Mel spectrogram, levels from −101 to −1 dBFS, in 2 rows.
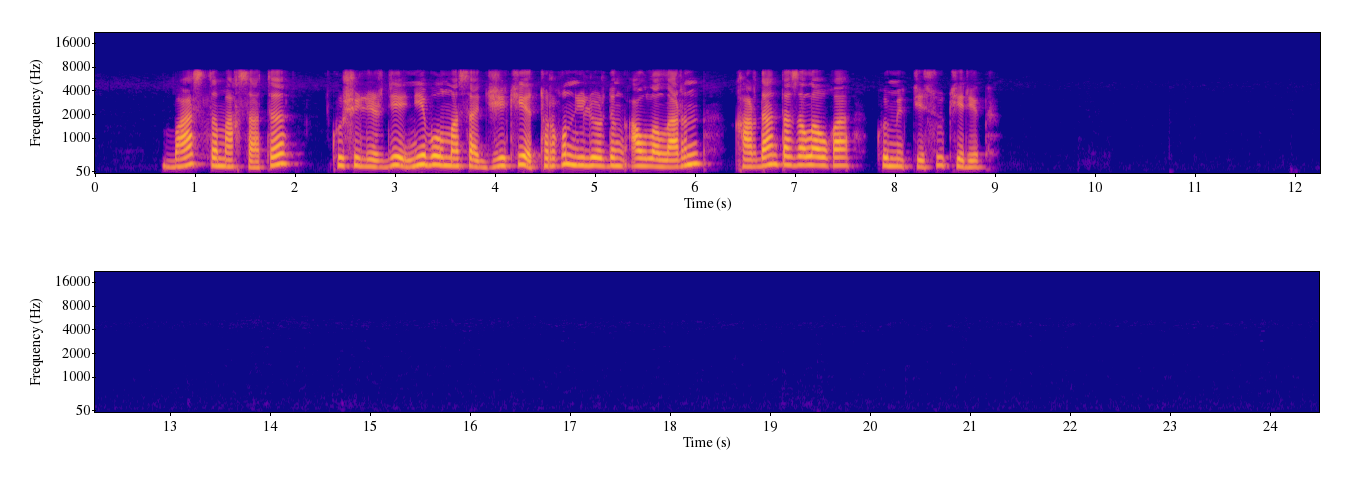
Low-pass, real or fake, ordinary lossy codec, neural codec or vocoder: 7.2 kHz; real; none; none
